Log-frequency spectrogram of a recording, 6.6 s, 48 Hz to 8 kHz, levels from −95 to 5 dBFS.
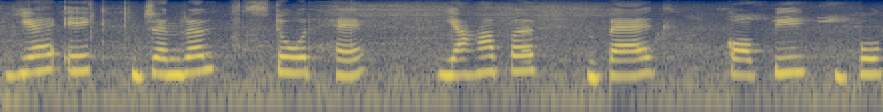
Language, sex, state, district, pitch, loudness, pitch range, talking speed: Hindi, female, Madhya Pradesh, Katni, 280 Hz, -14 LUFS, 265-305 Hz, 90 wpm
